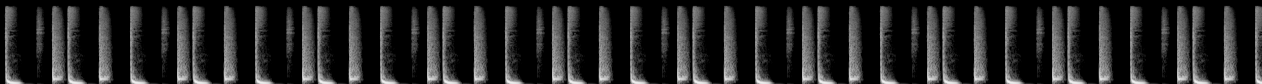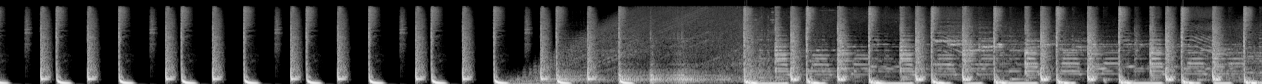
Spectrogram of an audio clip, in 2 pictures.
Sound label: Latin Redrum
